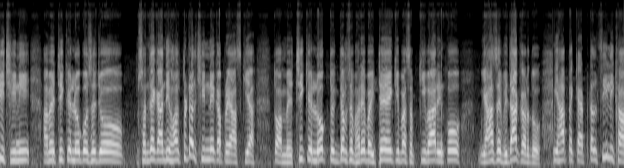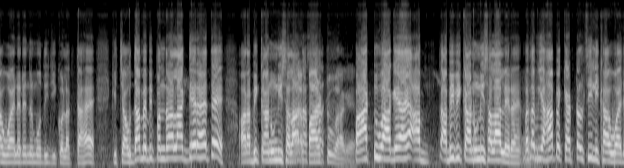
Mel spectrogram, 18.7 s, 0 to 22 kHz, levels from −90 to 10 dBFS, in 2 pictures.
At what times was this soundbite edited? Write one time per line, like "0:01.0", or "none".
0:08.2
